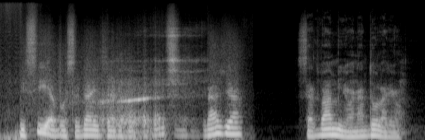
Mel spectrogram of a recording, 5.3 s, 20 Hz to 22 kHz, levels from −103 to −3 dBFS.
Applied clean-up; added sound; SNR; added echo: neural mask model RNNoise.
